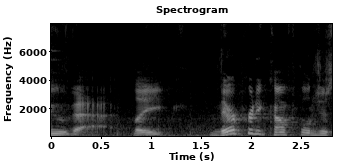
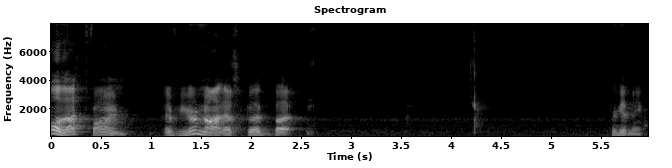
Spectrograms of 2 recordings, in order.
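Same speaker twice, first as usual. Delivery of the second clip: mouth full, chewing, louder and slower; 6 dB louder than usual. Speaker answering a commenter while eating, talking with mouth full. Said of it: "I'm eating with my mouth full".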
